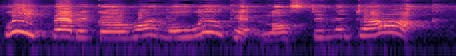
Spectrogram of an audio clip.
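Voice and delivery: high, loud anxious chirp; worried urging. Acted. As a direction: urge them home in alarm. Worried young bird urges the others home.

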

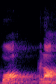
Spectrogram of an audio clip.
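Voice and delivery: separate, stretched প, then রা; syllables drawn separately. Shown as a demonstration. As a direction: break it into প, pause, রা. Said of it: "এটাকে আলাদা করে টানতে হবে".

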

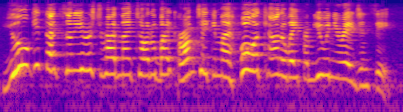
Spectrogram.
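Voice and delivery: high, loud impatient threat; angry holler. A narrator's reading. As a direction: holler an ultimatum, out of patience. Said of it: "he hollered".

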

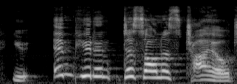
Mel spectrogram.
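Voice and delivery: high, loud, outraged schoolmistress; furious telling-off, acted out; angry scolding. A narrator's reading. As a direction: berate the child at full voice. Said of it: "Miss Minchin's angry voice".

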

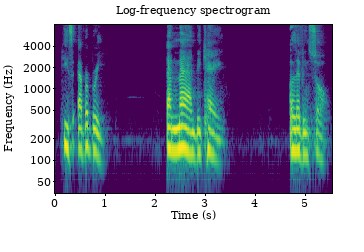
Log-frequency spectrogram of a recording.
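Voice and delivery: soft, low, intimate sermon voice; hushed preaching. Acted. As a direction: draw them in close and quiet.

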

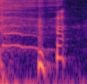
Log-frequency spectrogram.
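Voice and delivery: high burst of laughter. Real, not acted. Laughs at failed attempt.

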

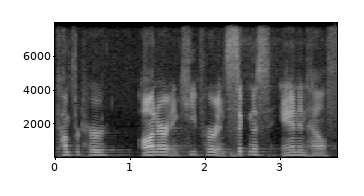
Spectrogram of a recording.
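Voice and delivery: ordinary delivery

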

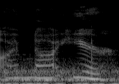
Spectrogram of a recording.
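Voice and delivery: slow breathy whisper. Real, not acted. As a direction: whisper it so nothing hears. Hiding, whispering to self.

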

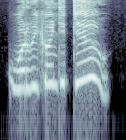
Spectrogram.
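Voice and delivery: very high, loud urgent question; demanding. A narrator's reading. Apprentice presses senior warriors for a plan, demanding. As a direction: demand an answer, high and forceful. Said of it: "Rowanpaw demanded".

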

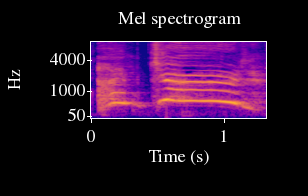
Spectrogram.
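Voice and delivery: put-on high, loud child's cry; joyful shout. Camilla celebrating her cure, high loud shout. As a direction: shout it out in delight. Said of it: "she shouted".

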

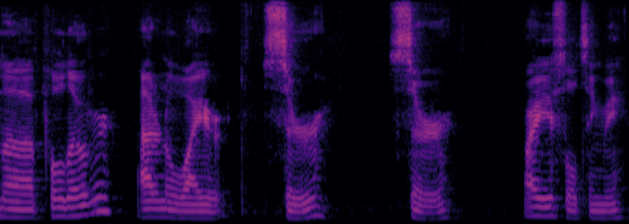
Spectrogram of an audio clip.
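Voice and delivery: usual speaking voice

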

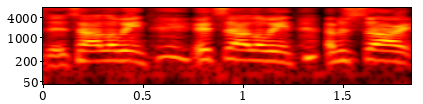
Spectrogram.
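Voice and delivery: high, loud panicked correction; frantic shouting. Pretend. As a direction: shout it out in a fluster. Shouts hasty correction to attacker.

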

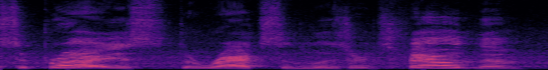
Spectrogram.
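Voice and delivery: spring the twist on the audience; dramatic surprise. Real, not acted.

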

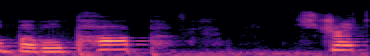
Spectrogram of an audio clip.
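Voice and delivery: ordinary delivery

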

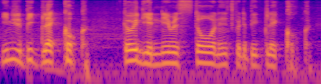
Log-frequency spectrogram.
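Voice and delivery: loud, high put-on Australian-British accent; mock Australian-British accent. Mimicking the accent after Australian remark.

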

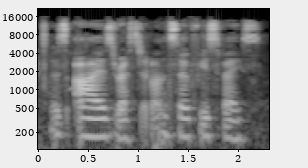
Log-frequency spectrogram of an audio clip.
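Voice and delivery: usual speaking voice

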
